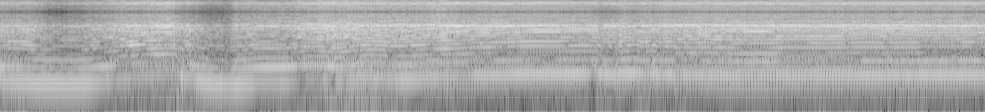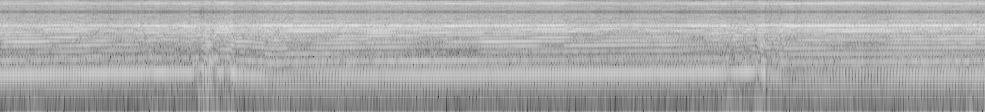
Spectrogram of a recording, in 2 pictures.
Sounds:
vehicle, motor vehicle (road), car

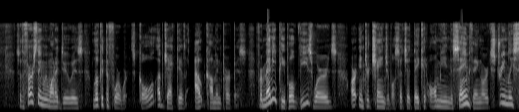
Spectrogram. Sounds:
speech

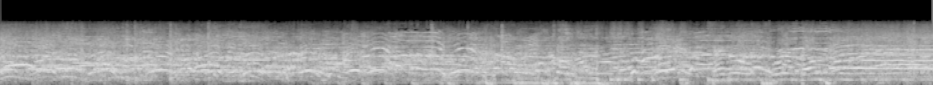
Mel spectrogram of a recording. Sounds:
chatter, crowd, music, speech

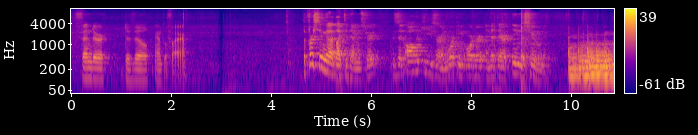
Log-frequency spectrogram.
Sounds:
speech

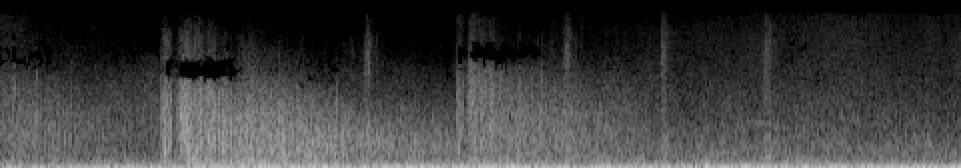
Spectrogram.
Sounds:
volcano explosion

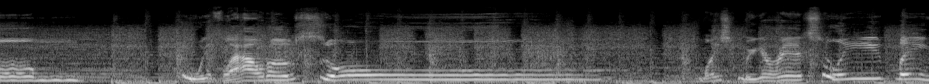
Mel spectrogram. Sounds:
music

